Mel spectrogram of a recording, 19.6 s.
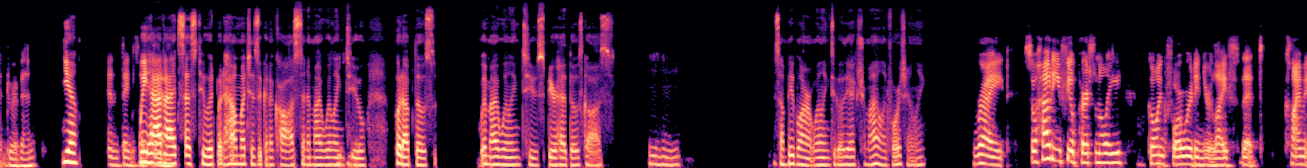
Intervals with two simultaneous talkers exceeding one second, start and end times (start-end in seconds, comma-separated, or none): none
